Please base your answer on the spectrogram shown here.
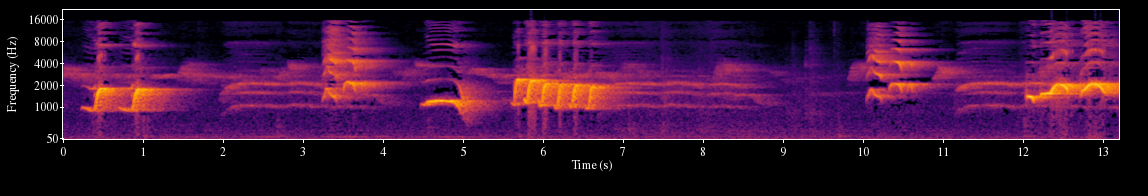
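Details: Caged black-throated laughingthrush singing in many voices to provoke rival birds, accompanied by a female: a long run of separate phrases mixing rich trills, rapid stuttering notes, slurred whistles and bright rising calls, with short pauses between.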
